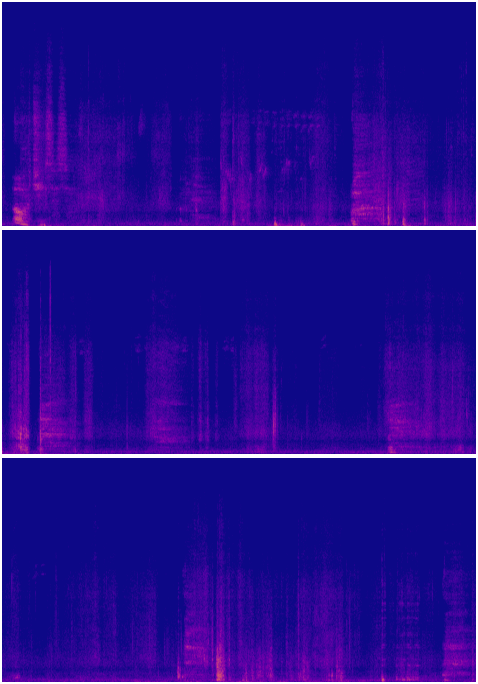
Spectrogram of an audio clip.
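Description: Heavy rocks scrape and grind against each other.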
